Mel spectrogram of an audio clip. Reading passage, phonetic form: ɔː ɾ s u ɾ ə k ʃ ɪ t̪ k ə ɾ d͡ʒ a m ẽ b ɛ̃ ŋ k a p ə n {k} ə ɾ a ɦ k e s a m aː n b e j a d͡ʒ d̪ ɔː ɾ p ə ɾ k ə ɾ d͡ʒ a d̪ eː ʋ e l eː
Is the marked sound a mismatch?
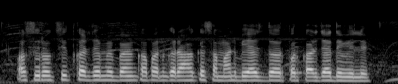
yes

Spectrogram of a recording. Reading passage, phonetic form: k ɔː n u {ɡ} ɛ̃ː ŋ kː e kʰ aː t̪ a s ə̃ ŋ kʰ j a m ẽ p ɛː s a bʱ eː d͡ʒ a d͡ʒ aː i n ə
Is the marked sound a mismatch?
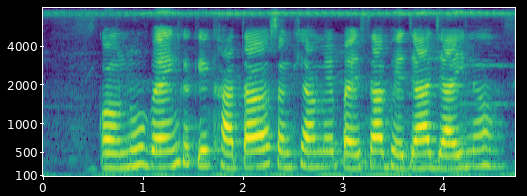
yes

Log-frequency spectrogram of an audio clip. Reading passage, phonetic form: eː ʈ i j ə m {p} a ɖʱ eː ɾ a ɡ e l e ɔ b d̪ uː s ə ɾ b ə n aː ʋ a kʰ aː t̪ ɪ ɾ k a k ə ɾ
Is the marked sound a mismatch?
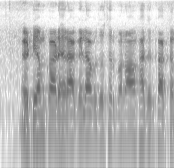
yes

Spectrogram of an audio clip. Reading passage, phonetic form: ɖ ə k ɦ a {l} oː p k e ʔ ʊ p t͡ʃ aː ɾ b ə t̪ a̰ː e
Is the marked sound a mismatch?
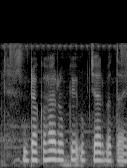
yes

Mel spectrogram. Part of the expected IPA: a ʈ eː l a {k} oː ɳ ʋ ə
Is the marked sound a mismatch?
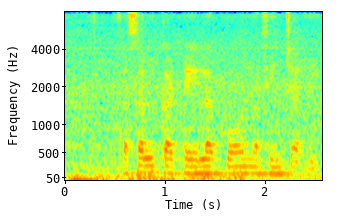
no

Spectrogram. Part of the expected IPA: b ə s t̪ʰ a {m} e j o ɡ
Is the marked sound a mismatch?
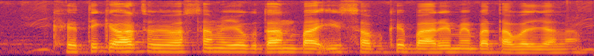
no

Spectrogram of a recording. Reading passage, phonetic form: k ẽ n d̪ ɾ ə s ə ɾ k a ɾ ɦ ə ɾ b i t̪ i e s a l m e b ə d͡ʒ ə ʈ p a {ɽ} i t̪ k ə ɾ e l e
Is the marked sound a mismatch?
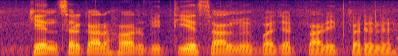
yes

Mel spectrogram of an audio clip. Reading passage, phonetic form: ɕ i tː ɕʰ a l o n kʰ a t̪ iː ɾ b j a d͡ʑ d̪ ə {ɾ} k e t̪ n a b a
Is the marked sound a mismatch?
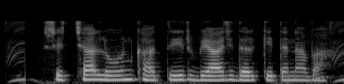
no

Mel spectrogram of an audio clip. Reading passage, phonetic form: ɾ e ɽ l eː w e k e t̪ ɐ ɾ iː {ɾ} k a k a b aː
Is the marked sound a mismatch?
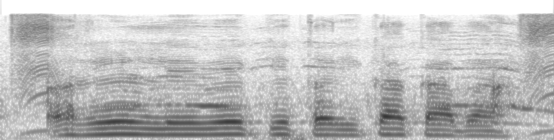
yes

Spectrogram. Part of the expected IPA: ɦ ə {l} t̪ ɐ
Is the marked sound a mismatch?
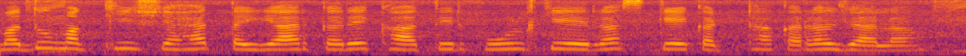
yes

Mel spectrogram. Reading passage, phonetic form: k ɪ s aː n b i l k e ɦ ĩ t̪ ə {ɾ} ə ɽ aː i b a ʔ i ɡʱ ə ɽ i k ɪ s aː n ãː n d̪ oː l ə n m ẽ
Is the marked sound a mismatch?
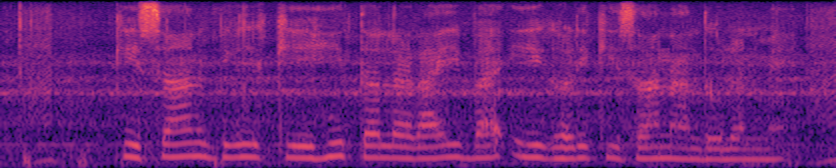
yes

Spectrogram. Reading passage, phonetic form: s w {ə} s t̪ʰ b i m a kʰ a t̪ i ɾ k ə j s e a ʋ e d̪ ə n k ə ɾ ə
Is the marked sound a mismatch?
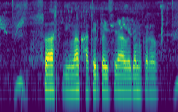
yes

